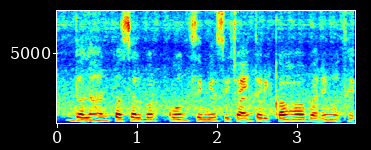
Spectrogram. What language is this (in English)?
Chhattisgarhi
